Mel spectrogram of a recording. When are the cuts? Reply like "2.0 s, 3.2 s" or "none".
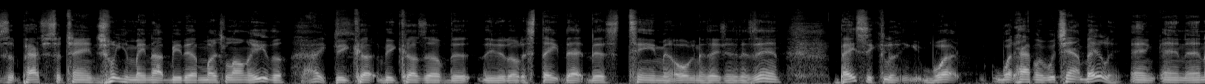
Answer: none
